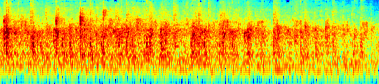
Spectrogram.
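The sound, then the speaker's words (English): An audience claps steadily for a choir that sang that morning, a dense wash of many hands applauding at fairly even loudness with no talking over it. “And could I ask you to please give a round of applause for that choir that was singing this morning?”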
